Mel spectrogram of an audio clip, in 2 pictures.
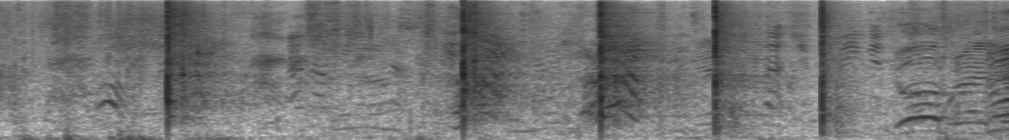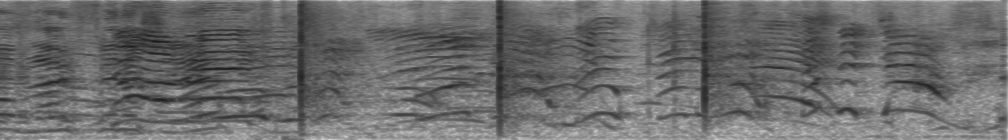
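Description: Swords striking shields in gladiator combat: about eight sharp knocks at irregular intervals, most close together in the first half, with voices around them.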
